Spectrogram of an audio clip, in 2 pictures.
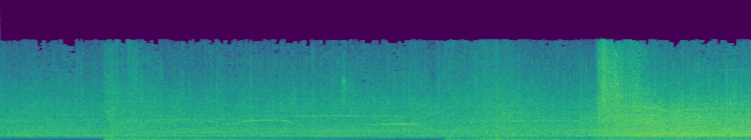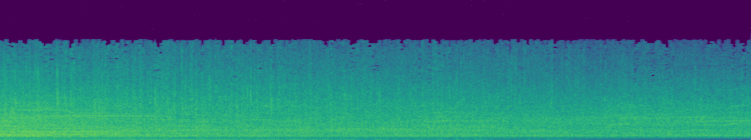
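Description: Pyrotechnics burst and rumble with deep booms.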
